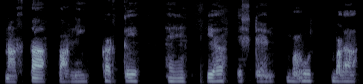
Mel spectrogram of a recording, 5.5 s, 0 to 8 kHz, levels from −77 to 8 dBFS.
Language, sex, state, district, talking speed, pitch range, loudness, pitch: Hindi, male, Bihar, Lakhisarai, 120 wpm, 110-125 Hz, -31 LUFS, 120 Hz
